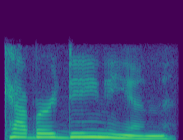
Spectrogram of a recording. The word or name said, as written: Kabardinian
